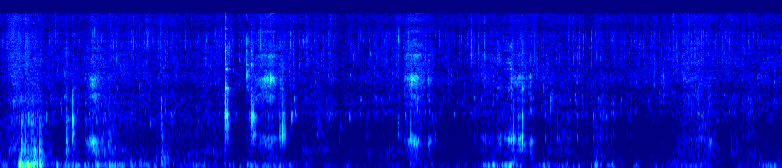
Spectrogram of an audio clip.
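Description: Faint water sounds: a few soft splashes and drips, as from a shallow rocky stream, over a very quiet background.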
